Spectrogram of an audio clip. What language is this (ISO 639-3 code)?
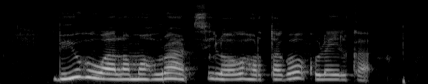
som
